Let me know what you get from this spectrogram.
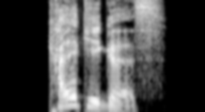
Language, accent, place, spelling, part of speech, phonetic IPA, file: German, Germany, Berlin, kalkiges, adjective, [ˈkalkɪɡəs], De-kalkiges.ogg
- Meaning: strong/mixed nominative/accusative neuter singular of kalkig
